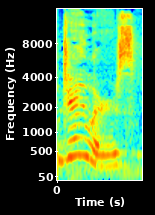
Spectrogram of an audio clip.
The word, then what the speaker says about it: gaoler: And yes, G-A-O-L-E-R, the way that this is spelled in the title is the way that it's spelled in the folio. It's a jailer.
